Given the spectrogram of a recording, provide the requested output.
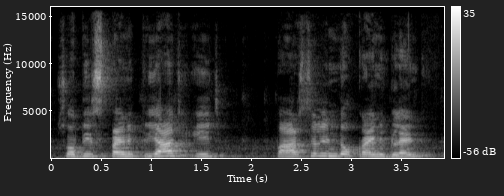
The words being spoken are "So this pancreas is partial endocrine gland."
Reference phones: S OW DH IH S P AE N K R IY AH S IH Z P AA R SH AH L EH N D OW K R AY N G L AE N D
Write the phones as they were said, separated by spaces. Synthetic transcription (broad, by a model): S OW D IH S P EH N K R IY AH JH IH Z P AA R S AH L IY N D OW K R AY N G L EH N D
